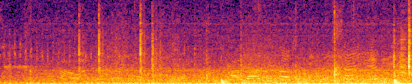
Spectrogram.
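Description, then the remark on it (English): Steady, sharp footsteps tap at a measured walking pace in a tense film scene, over a dense low rumble with muffled voices murmuring in the background. “Again, listen to the footsteps, the tension.”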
